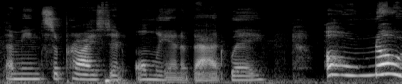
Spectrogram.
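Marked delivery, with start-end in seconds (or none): 3.2-4.0 high, loud alarmed "Oh no"; teacher realizing she forgot her fancy things; dismayed cry. Acted. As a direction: cry out in sudden panic. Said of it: "she cries".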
